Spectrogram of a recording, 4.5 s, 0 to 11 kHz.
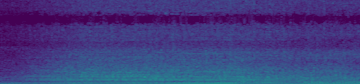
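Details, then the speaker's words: Van with 420,000 km, repeatedly overheated, just reassembled after repair; check engine light on, little smoke. Smooth, even idle with a steady rushing cooling fan and no knocks or misses. Normal idle with cooling fan running. "the fan comes on blows all the stuff burning off on it at least we know the fans come on she sounds good"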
